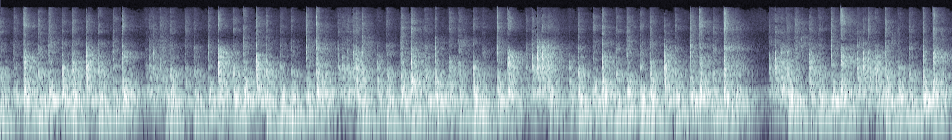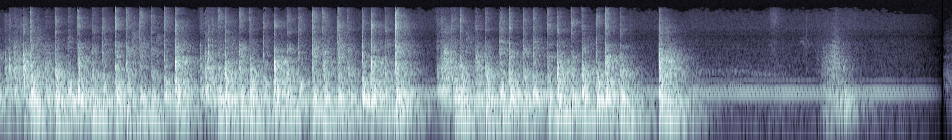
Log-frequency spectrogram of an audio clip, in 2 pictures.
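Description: Fingers drumming fast, dense patterns on a tabletop as a drummer's warm-up, with short breaks a little under halfway and about three-quarters through, stopping near the end. A steady sustained musical tone sounds underneath.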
